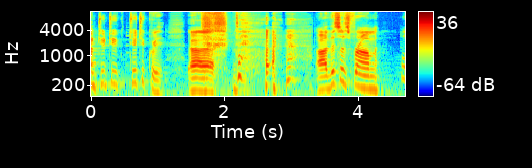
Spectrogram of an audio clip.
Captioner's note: both laugh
